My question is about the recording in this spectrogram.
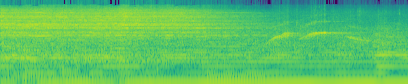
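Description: Live rock band with drum kit and distorted guitar ending a song. The drums and cymbals fade out after about a second and a half, leaving a low chord ringing on, with a few short rising squeals about three seconds in.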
